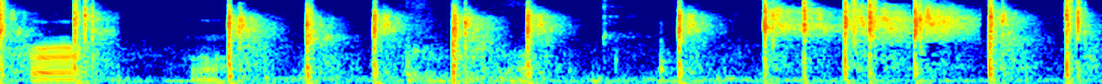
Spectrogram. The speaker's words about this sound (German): ich übe hier gerade einen Stepptanz ein.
